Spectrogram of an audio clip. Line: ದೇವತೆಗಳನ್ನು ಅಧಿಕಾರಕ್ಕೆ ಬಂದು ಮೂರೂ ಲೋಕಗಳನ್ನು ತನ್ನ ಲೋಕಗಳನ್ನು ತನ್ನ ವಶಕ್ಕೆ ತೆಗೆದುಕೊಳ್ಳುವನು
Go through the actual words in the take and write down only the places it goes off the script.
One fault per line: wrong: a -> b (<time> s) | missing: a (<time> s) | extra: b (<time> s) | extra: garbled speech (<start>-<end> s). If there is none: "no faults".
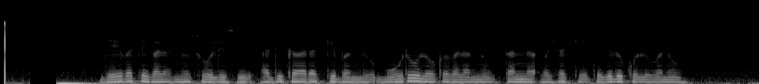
extra: ಸೋಲಿಸಿ (1.9 s)
missing: ಲೋಕಗಳನ್ನು ತನ್ನ (5.4 s)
